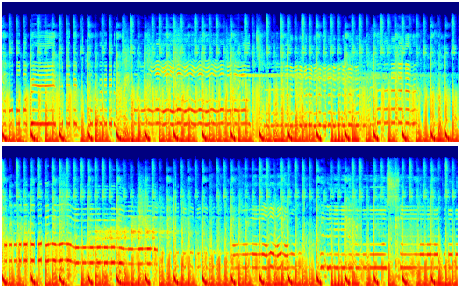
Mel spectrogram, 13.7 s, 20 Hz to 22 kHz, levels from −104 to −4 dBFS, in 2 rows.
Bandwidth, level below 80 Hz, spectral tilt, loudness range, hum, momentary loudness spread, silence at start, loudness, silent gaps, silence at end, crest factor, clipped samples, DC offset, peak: 14 kHz; -22 dBFS; -7.5 dB/octave; 2 LU; none; 4 LU; 0 s; -18 LUFS; none; 0 s; 16 dB; under 0.1%; under 0.1%; -2 dBFS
